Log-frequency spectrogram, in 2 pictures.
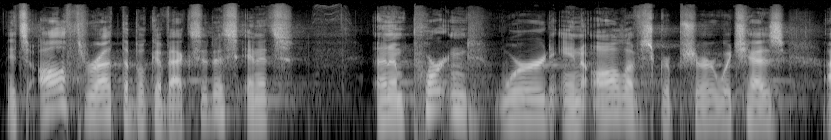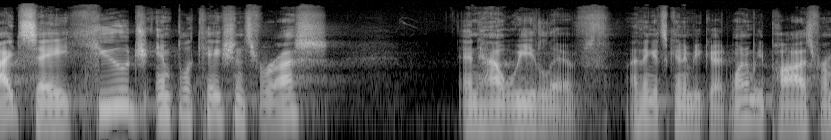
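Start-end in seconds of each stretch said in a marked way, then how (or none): none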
